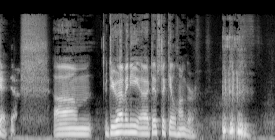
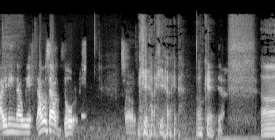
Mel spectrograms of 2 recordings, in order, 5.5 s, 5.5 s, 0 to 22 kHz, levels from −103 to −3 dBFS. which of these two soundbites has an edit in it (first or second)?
second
